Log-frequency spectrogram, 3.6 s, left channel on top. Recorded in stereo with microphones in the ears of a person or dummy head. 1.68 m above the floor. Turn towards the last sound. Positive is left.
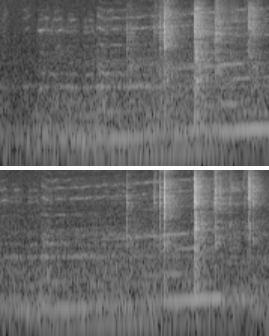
turn(degrees=-15)  # may be behind; listen again after turning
